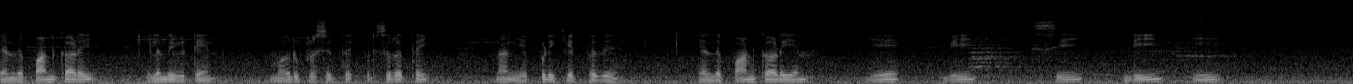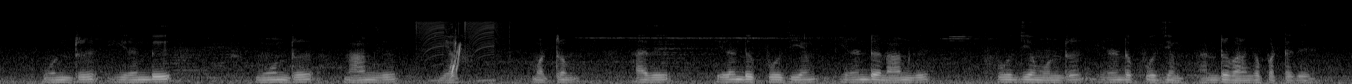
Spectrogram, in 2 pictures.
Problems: none marked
